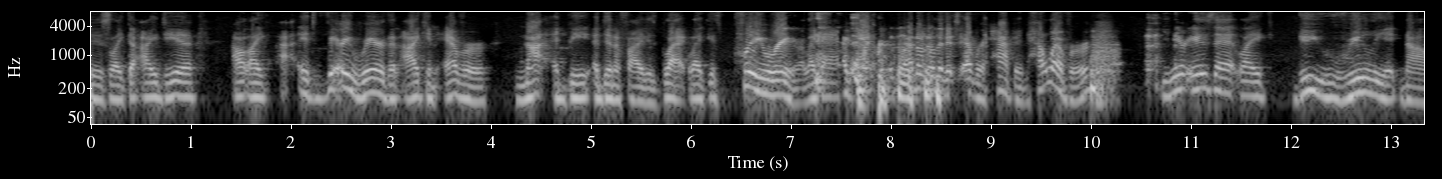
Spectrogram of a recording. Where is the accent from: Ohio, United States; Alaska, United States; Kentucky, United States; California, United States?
California, United States; growing up in California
